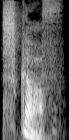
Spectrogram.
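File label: "scuff", English, British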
